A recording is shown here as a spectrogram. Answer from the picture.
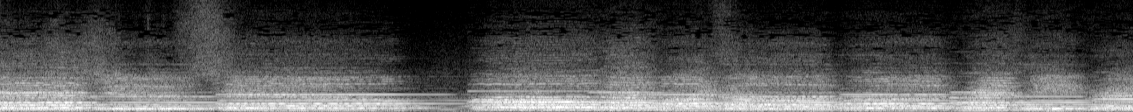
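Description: Congregation singing a hymn in held, slowly changing notes, with a brief break for breath about three and a half seconds in.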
